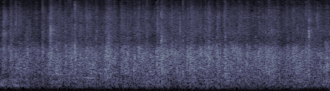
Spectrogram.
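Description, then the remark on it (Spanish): An audience applauds the Lord together, a dense, steady wash of clapping hands that holds at an even, fairly loud level for a few seconds with no voices standing out. “Un aplauso al Señor.”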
